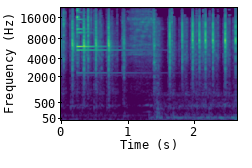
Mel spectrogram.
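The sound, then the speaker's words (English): Rapid typewriter keys clack in a quick, uneven burst of sharp strikes, moderately loud, with a faint mechanical ring near the start and a low rumble entering midway; novelist Glasgow typing in her second-floor study at her home on West Main Street, Richmond. “For more than half a century, Glasgow lived in that home on West Main Street in Richmond and wrote many of her novels within the walls of a second-floor study, clacking away on her typewriter.”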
